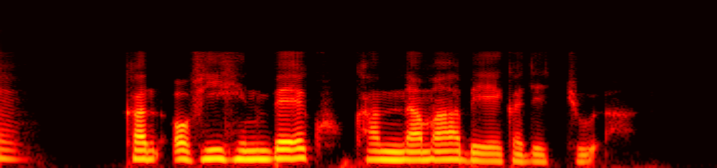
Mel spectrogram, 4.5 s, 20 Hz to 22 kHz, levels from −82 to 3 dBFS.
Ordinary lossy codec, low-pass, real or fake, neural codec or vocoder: AAC, 64 kbps; 7.2 kHz; fake; codec, 16 kHz, about 1 kbps, DyCAST, with the encoder's durations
